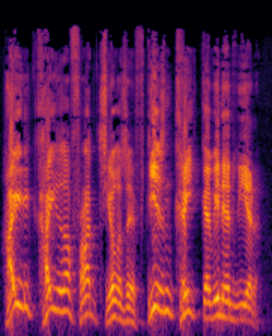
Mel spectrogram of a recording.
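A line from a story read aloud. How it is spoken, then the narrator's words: Loud shout. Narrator (German): schrie er laut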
